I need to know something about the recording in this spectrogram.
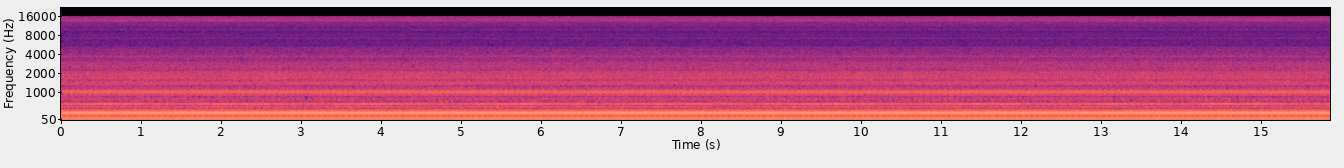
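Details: A nebulizer compressor runs steadily with a constant low mechanical hum and buzz; recorded as white noise for sleep.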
